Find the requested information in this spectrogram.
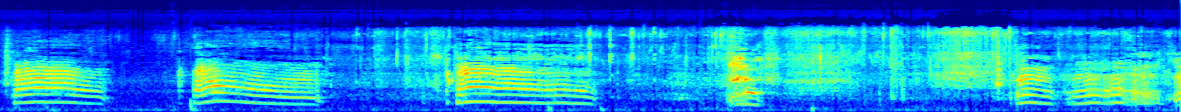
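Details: Camel uttering a series of deep, drawn-out groaning moans, each sliding downward, separated by pauses, followed by rougher gurgling, breathy noises and shorter strained moans.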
